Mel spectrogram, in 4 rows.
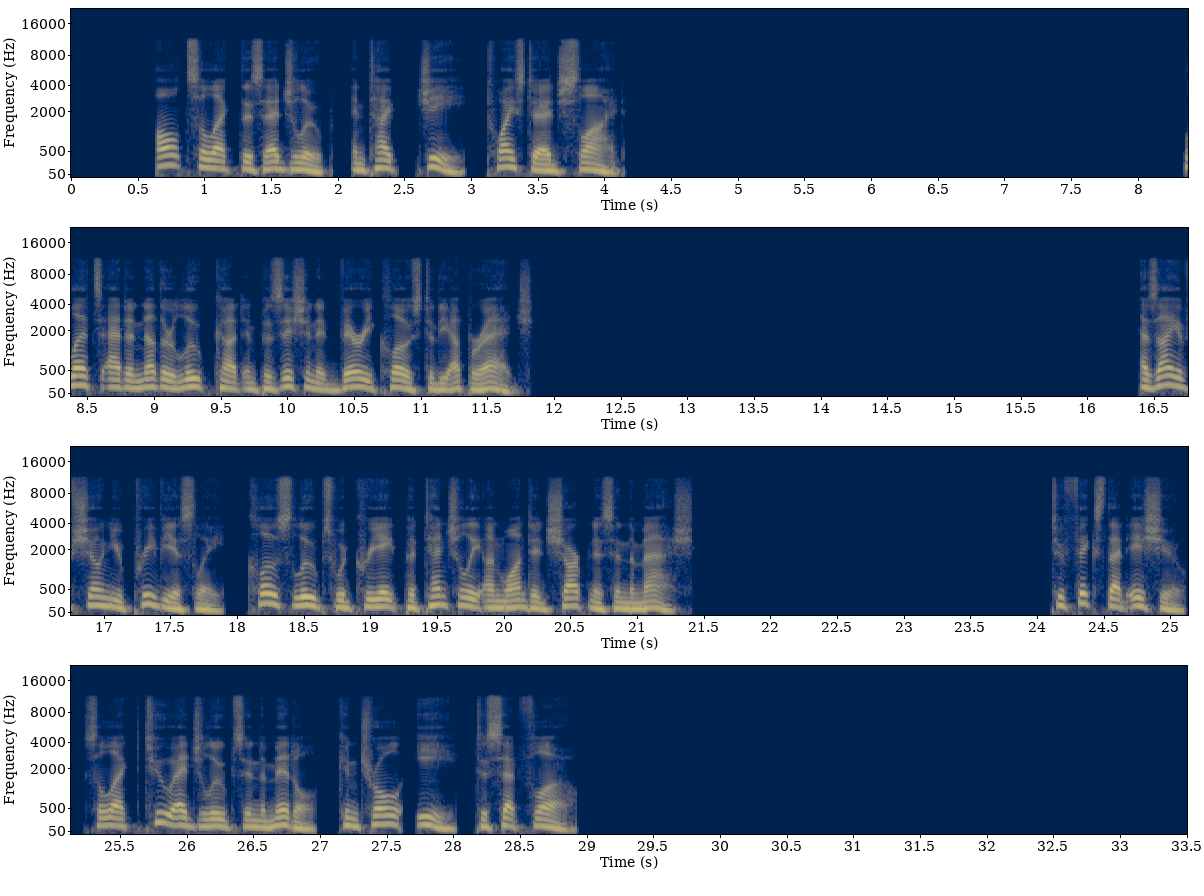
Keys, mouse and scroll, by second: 0.4 alt+click, 1.3 g, 5.0 scroll down 2, 5.4 middle click, 5.5 middle click, 5.6 middle click, 5.9 middle click, 6.3 middle click, 6.7 middle click, 7.3 ctrl+r, 9.9 Tab, 10.4 middle click, 23.2 Tab, 23.6 middle click, 24.0 middle click, 24.9 middle click, 26.5 alt+shift+click, 27.2 middle click, 27.9 middle click, 28.2 ctrl+e, 32.0 click.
